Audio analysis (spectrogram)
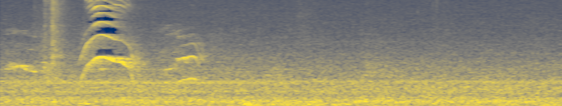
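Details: Domestic cat meow as mother cat Xaxa moves another mother cat's two kittens, Miracle and Cream, into her own nest. One loud, arching meow with rich harmonics, a softer follow-up meow, then a steady low background hum.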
